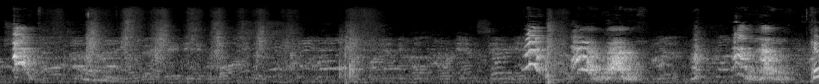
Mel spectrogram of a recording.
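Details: Seven-week-old male Saint Bernard puppy barking at himself on his first trip down a step by himself; scattered short barks at the start, then a denser cluster of yappy barks in the last three seconds, with background rustling.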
